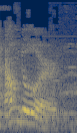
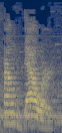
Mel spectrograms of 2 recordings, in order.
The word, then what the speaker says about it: Houndour: Actually, now that I think about it, its pronunciation's Houndour. I've always called it Houndour when I first saw it when I played Gold and Old and Soul Silver.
